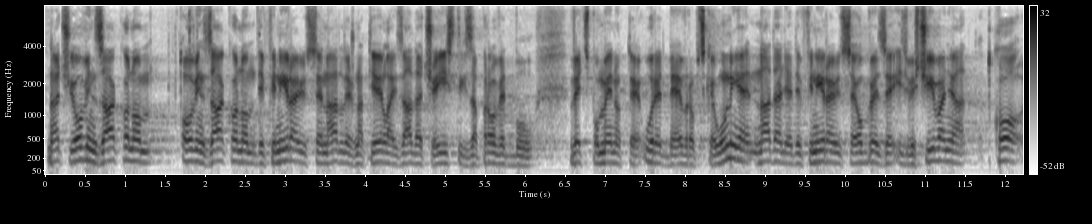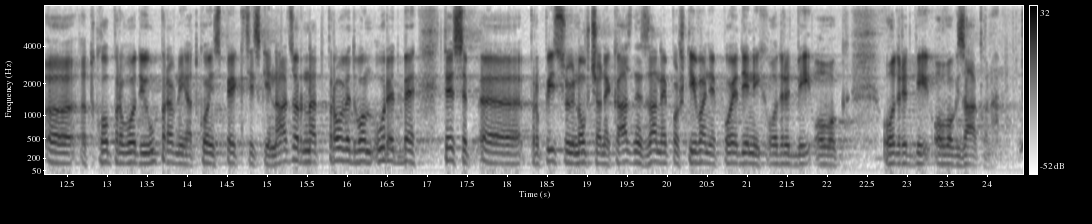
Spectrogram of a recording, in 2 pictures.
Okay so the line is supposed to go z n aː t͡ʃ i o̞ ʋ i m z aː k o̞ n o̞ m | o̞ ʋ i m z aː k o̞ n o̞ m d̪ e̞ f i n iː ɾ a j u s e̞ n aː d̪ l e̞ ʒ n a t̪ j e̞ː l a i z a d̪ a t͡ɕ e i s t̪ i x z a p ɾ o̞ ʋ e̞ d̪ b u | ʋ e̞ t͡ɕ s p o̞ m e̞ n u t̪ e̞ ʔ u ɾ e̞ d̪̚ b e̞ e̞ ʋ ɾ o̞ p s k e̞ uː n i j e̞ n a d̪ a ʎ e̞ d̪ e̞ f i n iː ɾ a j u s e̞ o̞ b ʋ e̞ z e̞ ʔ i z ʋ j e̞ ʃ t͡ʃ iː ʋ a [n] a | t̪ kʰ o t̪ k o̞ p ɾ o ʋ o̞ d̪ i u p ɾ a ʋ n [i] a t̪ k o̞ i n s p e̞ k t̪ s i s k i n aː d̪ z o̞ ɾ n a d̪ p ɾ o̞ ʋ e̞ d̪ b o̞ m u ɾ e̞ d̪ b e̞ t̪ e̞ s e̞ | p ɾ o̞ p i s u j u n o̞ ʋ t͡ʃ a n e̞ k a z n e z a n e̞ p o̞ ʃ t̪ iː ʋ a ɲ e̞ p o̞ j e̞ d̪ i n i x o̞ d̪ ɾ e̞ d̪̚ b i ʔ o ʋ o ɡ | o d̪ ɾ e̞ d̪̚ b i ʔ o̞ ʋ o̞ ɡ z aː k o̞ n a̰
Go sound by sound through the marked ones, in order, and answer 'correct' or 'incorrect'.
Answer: incorrect: ɲ, correct

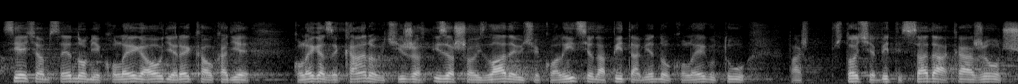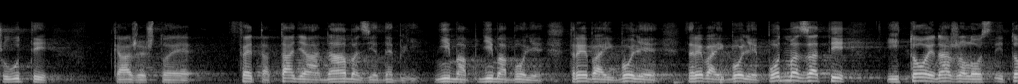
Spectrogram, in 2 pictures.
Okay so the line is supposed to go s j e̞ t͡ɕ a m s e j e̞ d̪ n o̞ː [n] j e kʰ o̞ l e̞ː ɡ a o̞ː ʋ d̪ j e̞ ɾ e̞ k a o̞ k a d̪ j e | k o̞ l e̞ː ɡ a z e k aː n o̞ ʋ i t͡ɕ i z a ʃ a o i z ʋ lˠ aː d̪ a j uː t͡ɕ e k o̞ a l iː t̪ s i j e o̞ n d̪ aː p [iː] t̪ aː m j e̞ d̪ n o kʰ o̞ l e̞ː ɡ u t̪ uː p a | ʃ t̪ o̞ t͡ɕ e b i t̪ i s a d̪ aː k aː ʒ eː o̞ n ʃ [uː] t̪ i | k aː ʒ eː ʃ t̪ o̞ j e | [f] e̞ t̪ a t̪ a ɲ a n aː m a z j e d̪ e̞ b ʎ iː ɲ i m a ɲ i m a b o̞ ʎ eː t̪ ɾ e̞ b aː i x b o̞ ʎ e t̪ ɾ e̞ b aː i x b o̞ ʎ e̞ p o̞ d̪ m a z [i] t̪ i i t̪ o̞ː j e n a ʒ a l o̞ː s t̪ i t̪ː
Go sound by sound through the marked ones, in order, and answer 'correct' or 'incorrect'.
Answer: incorrect: m, correct, correct, correct, incorrect: a

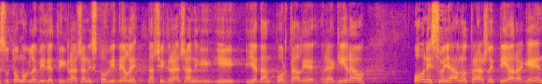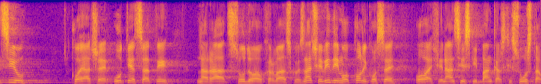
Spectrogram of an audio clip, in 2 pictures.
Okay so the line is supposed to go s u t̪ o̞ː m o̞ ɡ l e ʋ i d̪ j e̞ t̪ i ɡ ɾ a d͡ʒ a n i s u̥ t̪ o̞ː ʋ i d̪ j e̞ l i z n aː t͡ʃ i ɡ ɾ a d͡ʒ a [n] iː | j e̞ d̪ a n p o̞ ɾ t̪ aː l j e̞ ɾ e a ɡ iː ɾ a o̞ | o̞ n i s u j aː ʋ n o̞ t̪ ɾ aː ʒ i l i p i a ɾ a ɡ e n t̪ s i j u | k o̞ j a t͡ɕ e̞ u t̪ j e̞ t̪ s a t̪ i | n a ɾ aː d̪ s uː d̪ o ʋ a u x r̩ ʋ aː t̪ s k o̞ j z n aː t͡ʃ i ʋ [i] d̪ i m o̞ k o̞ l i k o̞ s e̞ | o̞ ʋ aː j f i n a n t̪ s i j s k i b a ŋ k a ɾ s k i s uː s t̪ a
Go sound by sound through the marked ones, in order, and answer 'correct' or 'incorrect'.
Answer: correct, correct

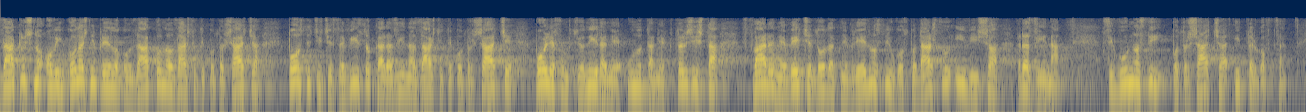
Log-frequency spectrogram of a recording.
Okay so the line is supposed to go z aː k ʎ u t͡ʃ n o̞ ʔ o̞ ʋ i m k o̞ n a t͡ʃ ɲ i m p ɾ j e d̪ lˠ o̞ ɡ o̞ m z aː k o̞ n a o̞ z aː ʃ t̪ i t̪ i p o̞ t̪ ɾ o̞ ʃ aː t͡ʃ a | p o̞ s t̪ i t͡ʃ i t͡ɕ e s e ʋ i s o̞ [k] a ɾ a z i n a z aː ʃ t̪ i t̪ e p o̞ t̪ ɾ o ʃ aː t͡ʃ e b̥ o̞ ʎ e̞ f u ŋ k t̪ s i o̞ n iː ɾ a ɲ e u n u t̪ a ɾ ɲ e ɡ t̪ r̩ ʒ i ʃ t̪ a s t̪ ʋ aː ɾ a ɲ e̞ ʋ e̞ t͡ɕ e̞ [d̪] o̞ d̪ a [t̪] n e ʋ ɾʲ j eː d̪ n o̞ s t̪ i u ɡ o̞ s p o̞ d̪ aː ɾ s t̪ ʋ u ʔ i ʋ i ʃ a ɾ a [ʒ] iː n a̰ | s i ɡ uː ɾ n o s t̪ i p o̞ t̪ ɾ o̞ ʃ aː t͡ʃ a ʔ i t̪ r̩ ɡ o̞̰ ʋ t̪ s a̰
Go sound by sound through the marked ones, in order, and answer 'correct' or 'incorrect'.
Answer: correct, correct, correct, incorrect: z

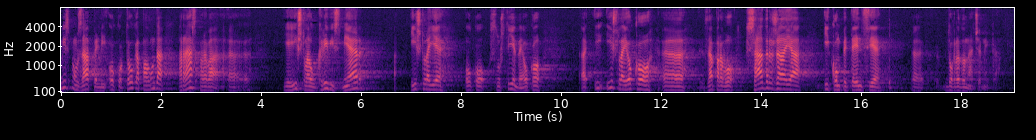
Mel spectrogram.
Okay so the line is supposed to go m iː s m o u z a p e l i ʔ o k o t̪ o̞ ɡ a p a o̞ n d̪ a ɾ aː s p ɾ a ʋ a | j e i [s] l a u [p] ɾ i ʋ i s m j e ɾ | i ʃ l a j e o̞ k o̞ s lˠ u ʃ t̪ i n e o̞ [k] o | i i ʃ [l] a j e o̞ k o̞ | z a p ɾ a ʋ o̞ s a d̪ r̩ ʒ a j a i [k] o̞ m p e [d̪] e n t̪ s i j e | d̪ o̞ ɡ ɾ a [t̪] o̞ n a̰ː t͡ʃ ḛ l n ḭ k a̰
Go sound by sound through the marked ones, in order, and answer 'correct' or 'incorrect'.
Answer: incorrect: ʃ, incorrect: k, correct, correct, correct, incorrect: t̪, incorrect: d̪

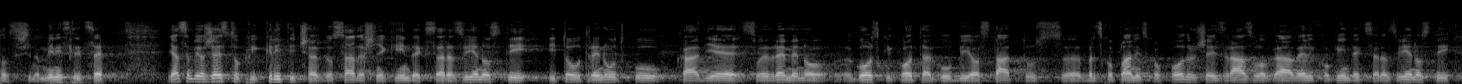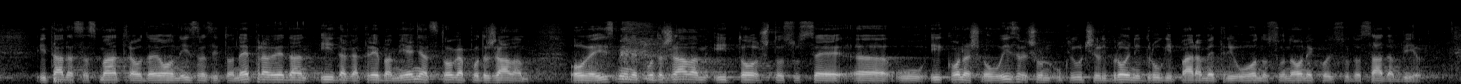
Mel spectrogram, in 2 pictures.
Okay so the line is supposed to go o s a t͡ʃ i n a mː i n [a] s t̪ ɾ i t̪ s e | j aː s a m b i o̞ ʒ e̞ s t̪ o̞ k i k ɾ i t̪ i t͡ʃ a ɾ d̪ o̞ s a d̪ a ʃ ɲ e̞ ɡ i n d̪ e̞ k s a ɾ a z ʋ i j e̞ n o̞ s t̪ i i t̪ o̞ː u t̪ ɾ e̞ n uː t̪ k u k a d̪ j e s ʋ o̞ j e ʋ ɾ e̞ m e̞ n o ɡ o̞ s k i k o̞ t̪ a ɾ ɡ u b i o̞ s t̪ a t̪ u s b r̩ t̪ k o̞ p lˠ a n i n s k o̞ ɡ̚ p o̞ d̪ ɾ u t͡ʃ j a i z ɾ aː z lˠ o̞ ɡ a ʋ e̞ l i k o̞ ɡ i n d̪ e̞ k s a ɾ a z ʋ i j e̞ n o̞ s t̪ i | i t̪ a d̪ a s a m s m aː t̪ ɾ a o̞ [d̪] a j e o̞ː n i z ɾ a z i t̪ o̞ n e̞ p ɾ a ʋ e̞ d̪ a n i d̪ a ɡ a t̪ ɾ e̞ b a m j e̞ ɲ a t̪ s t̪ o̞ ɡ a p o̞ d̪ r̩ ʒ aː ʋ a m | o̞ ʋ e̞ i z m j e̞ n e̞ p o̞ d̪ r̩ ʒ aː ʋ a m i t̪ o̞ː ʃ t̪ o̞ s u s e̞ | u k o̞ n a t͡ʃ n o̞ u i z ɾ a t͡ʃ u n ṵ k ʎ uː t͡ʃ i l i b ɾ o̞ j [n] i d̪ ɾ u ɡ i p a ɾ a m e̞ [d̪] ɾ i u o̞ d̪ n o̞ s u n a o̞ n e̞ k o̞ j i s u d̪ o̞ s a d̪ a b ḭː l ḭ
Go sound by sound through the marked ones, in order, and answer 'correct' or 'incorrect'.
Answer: incorrect: i, correct, correct, incorrect: t̪

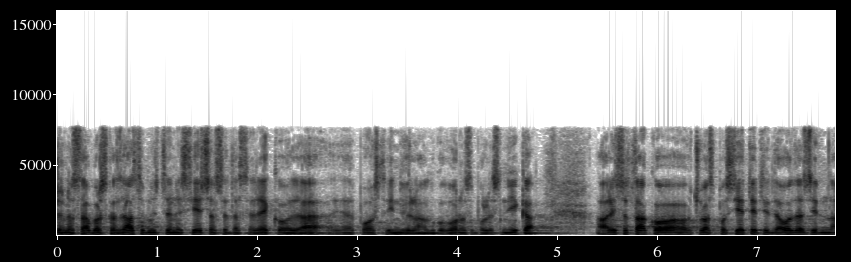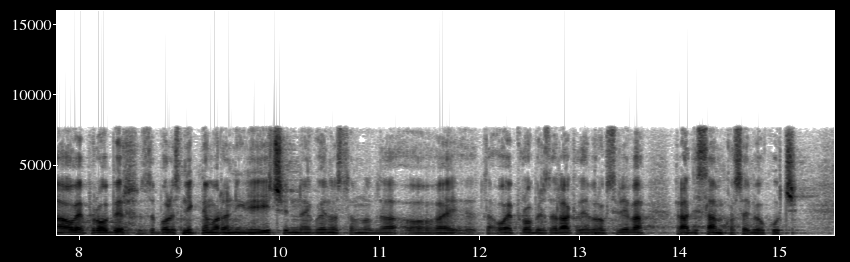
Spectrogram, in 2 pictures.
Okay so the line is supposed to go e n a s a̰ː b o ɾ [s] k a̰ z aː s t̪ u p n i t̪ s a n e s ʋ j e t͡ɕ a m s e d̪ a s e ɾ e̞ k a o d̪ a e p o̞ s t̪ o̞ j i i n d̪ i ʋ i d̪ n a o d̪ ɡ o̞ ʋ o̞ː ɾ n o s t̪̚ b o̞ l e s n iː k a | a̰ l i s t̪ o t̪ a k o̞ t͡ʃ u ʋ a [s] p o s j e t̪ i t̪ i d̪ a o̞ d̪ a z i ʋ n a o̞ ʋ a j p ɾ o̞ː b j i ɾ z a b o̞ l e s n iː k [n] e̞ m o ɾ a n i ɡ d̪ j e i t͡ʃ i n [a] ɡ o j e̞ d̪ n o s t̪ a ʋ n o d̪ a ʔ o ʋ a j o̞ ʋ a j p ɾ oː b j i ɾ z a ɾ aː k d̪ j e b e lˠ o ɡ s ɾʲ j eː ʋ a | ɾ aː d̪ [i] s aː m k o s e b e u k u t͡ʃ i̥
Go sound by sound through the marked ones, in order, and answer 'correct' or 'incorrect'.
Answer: correct, correct, correct, incorrect: e, correct

